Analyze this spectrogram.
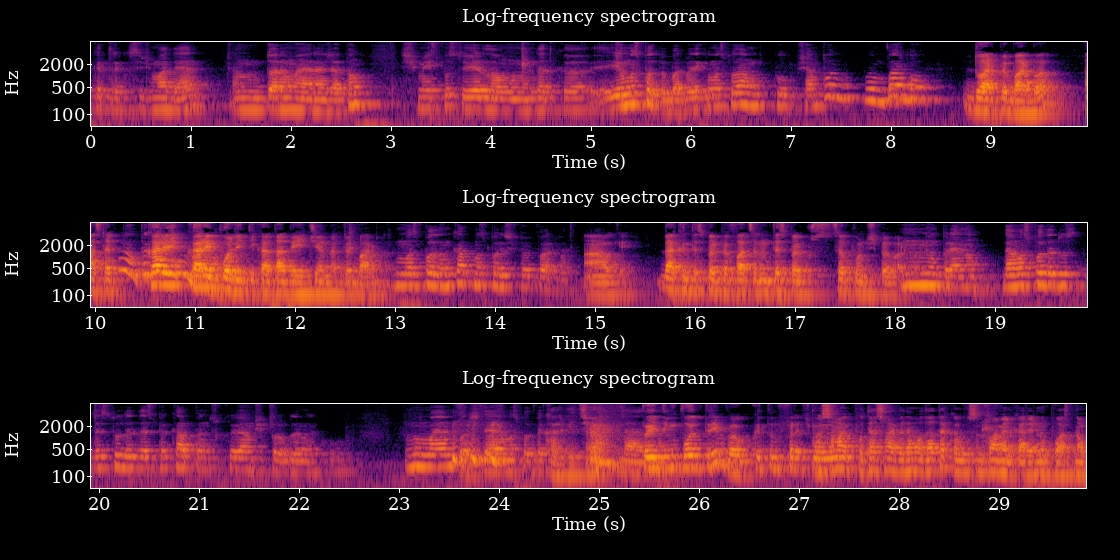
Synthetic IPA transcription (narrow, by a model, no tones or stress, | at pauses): kət̪ɾekut̪seʒumad̪eanʲ | amd̪oaɾumajaɾanʒat̪omʃimjajspust̪ujerʲlawomomẽnd̪at̪kʰəjewməspəlpe̞barbəad̪ikəməspəlamkuʃamponɨnbarbə | d̪oarpe̞barbə | ast̪aenupekaɾejekaɾejepo̞lit̪ikat̪ad̪eit͡ʃend̪əpe̞ba̰rbəməspəlɨŋkapməspəlʃi̥pebarbəa̰okʲḛj | d̪akɨnt̪e̞spelpe̞fat̪sənut̪e̞spelkusəpunʃi̥pe̞ba̰ɾnupɾeanud̪aməspəld̪ed̪usd̪e̞st̪uld̪e̞d̪e̞spekap̚ːe̞nt̪ɾukəjoamʃi̥pɾoble̞meku | numajampəʃid̪aaməspəlpekalvit͡ʃad̪apəjd̪impo̞t̪ɾivəkukɨt̪ɨlfɾet͡ʃʲmosəmajput̪eamsəmajve̞d̪emo̞d̪at̪əkəsunt̪owame̞nʲkaɾe̞nupoat̪na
